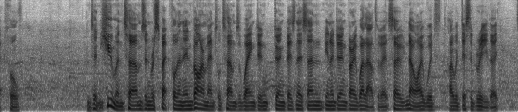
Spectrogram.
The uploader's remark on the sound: Recorded at the World Retail Congress 2019. In an exclusive interview, recorded at the World Retail Congress 2019.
